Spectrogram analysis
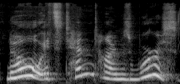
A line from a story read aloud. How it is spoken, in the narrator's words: gasped Alexina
